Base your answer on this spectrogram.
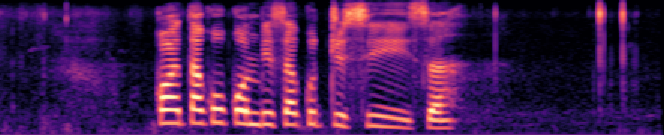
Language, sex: Tsonga, female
